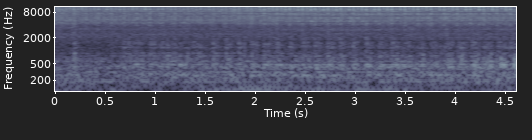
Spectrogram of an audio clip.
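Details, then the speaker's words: Suzuki Every DA17V minivan at low idle (~800 rpm): faint irregular low rattle that disappears above 1000 rpm; owner suspected tensioner bearing, but rattle remained after replacing it; source unclear. "May maingay diyan feeling ko tensioner bearing yun or something."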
